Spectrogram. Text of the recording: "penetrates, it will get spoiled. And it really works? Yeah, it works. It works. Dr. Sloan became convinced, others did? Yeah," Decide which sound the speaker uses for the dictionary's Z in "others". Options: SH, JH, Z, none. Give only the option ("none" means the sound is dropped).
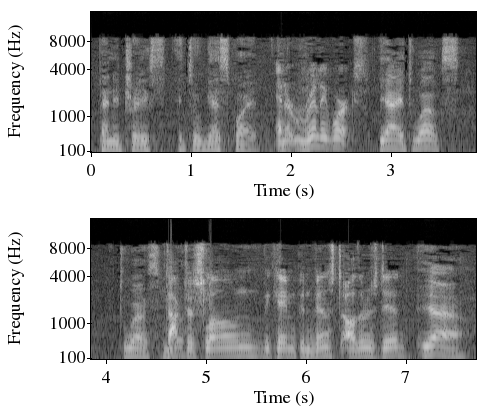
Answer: Z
